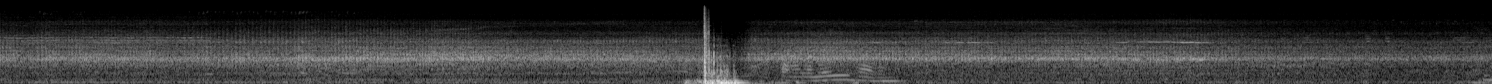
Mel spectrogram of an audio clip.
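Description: Busy street traffic in a jam: vehicle engines running, with faint voices, and one loud short thump about halfway through.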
